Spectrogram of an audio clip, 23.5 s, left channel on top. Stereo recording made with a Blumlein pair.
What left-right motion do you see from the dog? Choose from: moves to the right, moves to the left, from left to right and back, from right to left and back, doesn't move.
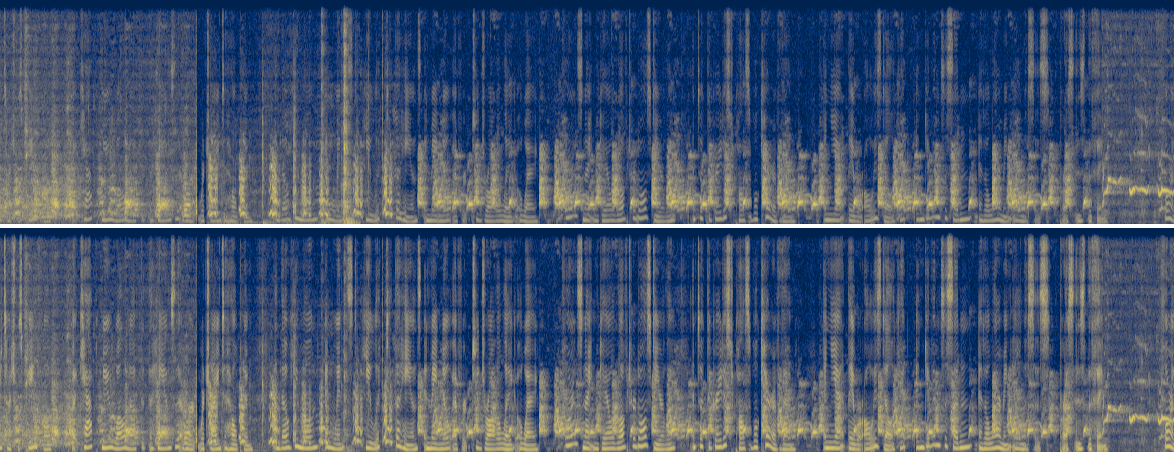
doesn't move.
